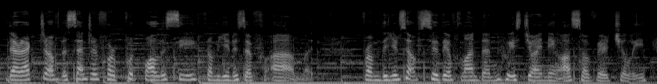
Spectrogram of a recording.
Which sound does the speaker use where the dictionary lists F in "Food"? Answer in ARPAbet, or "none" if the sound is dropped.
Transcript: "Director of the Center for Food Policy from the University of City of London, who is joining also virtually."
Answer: P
